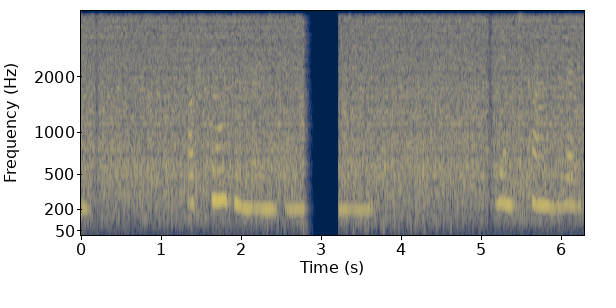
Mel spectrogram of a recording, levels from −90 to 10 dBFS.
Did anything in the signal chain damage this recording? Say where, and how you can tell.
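Yes. Overdone noise removal runs throughout, from call processing: an over-strong suppressor shuts off bands near its noise estimate, leaving twinkling specks.

Other side's voice leaking through, across the whole clip from 0 to 6.3 s, in echo cancellation: a second voice sits only a little below the talker, likely loudspeaker echo the canceller left behind.

Call audio freeze, 2.78 to 3.24 s, in the network and jitter buffer: 438 ms of fading fill, 320 ms of it silent, then speech resumes with nothing lost, likely from delayed packets.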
